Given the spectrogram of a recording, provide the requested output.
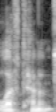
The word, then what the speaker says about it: lieutenant: deepest darkest secret maybe I don't get why Britain calls it left tenant I don't know where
